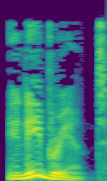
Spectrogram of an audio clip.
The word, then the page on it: inebriant: British English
